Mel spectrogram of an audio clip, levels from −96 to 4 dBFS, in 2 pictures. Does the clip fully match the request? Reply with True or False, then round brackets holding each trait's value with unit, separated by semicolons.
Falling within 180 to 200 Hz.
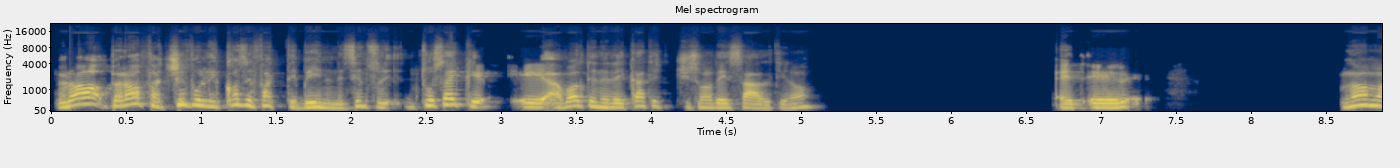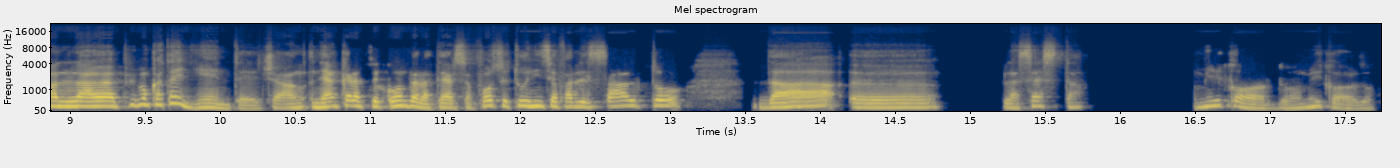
False (165 Hz)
